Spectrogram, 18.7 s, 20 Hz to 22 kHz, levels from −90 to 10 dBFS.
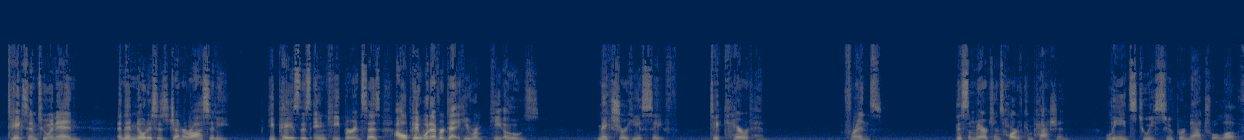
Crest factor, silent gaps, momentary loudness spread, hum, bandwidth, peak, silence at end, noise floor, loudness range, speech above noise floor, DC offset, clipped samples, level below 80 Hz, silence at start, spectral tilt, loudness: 24 dB; none; 16 LU; none; 15 kHz; -16 dBFS; 0 s; -73 dBFS; 11 LU; 36 dB; under 0.1%; under 0.1%; -76 dBFS; 0.1 s; -2.5 dB/octave; -37 LUFS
